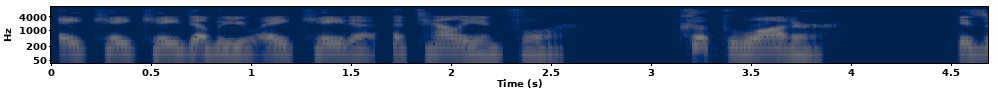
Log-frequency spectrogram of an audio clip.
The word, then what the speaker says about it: acquacotta: the quick hada pronounced a k'kaw a kada italian for cook water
